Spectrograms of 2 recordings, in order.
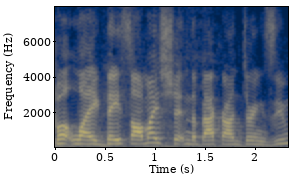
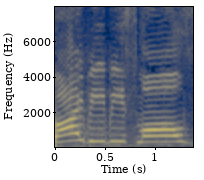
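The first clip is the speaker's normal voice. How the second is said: screamed at the top of her lungs, high-pitched; 10 semitones higher, 6 dB louder than usual. Retelling how the OM said goodbye as the speaker left, retelling a scream. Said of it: "screams at the top of her lungs".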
